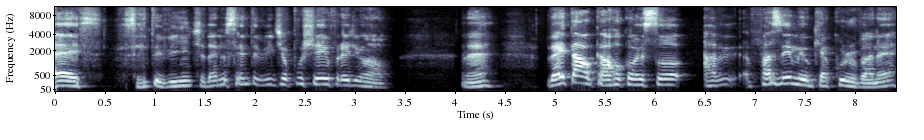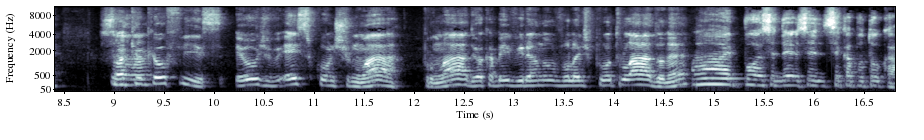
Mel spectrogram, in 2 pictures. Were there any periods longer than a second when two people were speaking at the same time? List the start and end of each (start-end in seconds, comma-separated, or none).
none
